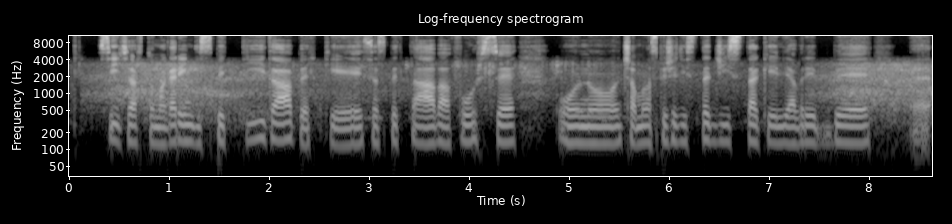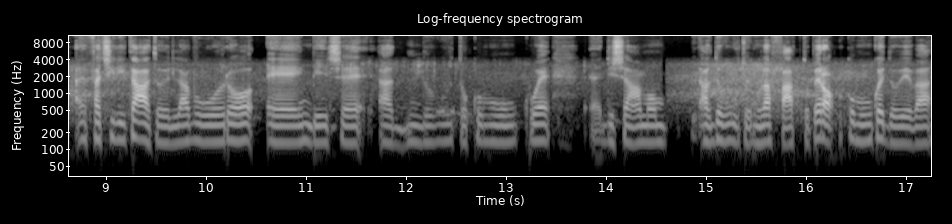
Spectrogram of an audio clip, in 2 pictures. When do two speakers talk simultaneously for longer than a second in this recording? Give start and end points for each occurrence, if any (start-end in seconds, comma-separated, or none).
none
